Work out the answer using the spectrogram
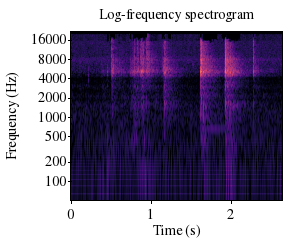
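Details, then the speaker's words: Olympus OM10 FC in manual mode with motor winder, shutter speeds stepped up: six crisp clicks, each quicker and sharper than the last, with no drag or hang, a healthy shutter. "an eighth of a second and so on and we'll crank it all the way up to a thousandth of a second"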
